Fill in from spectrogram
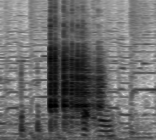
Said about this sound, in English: And I'm just gonna roll a dice quickly for no big reason.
